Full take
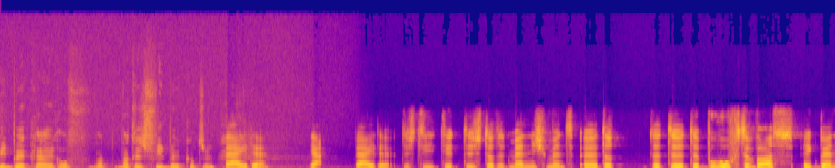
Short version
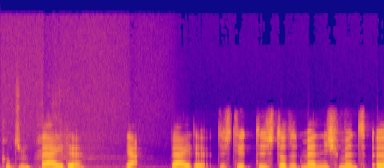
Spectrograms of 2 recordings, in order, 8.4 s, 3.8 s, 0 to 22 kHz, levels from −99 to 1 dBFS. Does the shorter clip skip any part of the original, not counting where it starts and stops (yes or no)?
yes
